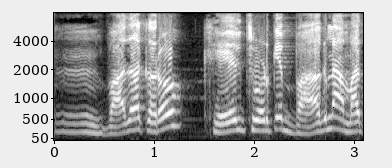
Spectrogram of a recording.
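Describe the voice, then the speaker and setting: A woman does a cartoonish character voice, fairly high in pitch, with lively intonation at a very slow pace. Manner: sly, insinuating.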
